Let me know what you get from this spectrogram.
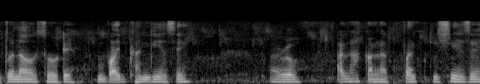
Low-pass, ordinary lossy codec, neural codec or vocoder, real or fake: none; none; codec, 16 kHz, 2 kbps, X-Codec, HuBERT features, trained on general audio; fake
